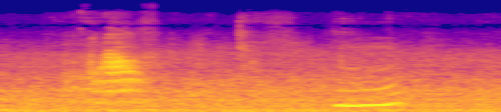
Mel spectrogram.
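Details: Jealous house cat calling while its owner cuddles another cat that was dozing in a hammock. A faint brief sound comes early, then a low, short meow rising at its end, over a quiet indoor hum.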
